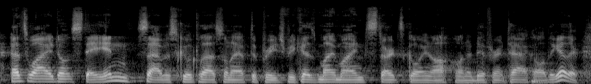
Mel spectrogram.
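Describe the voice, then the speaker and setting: A man's voice: fairly low pitch, steady tone, fairly quick, hardly any pauses. Man preaching with frequent questions. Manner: conversational, asks the congregation frequent questions. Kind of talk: sermon. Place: church.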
